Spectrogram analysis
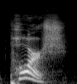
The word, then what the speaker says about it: Porsche: Porsche, no, it's Porsche.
